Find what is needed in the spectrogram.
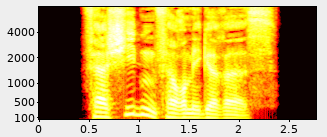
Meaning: strong/mixed nominative/accusative neuter singular comparative degree of verschiedenförmig
- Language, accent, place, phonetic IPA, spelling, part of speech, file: German, Germany, Berlin, [fɛɐ̯ˈʃiːdn̩ˌfœʁmɪɡəʁəs], verschiedenförmigeres, adjective, De-verschiedenförmigeres.ogg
